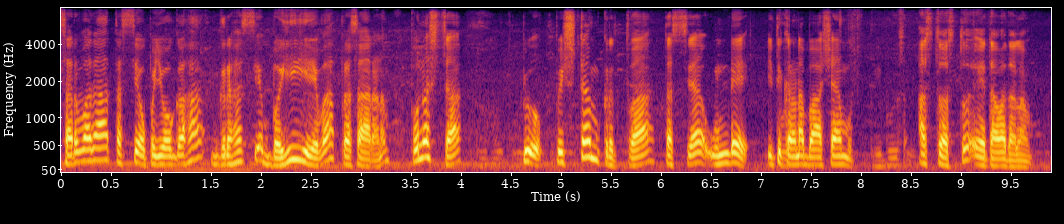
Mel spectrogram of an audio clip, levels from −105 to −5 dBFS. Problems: none marked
